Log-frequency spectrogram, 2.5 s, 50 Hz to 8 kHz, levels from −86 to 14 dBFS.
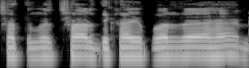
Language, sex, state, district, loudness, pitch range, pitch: Hindi, male, Bihar, Purnia, -16 LUFS, 120-125 Hz, 120 Hz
